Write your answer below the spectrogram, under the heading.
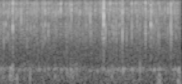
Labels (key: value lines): label: ambient
recorder: HydroMoth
